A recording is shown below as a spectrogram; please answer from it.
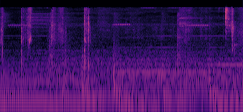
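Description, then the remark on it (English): A deck of cards being shuffled during a card reading to draw a healing card: several quick, crisp papery riffles and flutters in short bursts, fairly soft, with a low steady hum underneath and no voices. “Last shuffling.”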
